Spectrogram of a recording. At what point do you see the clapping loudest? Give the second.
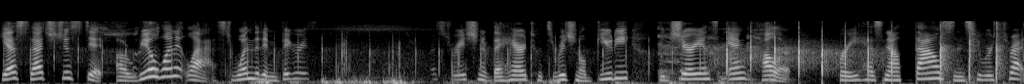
8 s.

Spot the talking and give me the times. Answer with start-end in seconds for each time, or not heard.
0.0-3.1, 4.4-10.1.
